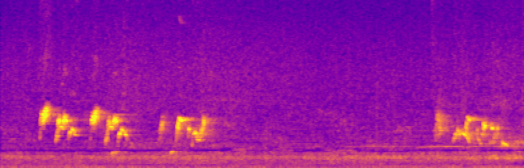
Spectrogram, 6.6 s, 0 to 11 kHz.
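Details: Red-whiskered bulbul of the 'lưng tôm' (shrimp-back) type, at a trapping session in Dak Lak, 4 January 2018: three loud, rapid whistled phrases in the first half, a pause, then a further warbling burst near the end, over steady background hiss.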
